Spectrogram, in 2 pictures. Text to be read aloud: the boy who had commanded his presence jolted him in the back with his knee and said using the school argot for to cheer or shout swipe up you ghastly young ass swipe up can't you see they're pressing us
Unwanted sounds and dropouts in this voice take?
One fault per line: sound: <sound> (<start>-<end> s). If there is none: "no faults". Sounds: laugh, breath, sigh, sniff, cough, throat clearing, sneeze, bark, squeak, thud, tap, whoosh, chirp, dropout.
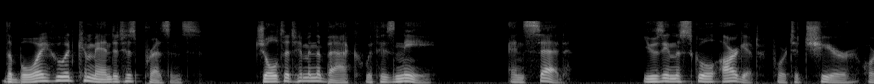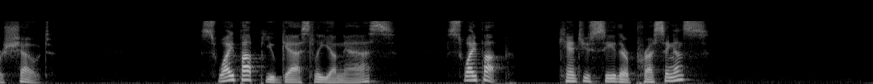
no faults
